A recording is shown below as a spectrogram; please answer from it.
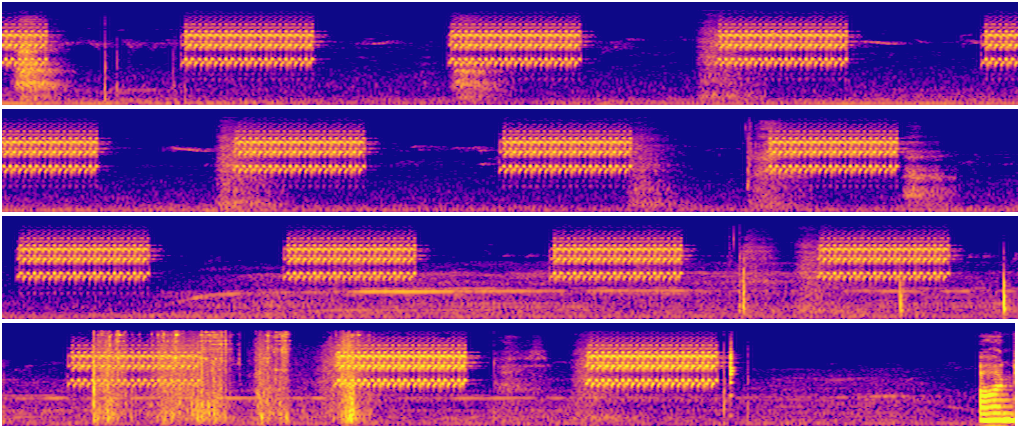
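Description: Mobile phone ringing: an electronic ringtone about a second long, repeating every two seconds, some fourteen times, until it stops just before the end when the call is answered. A few faint clicks and rustles come between the rings in the second half.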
